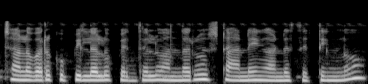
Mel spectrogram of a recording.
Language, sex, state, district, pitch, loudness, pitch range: Telugu, female, Andhra Pradesh, Annamaya, 200 Hz, -16 LUFS, 195-215 Hz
